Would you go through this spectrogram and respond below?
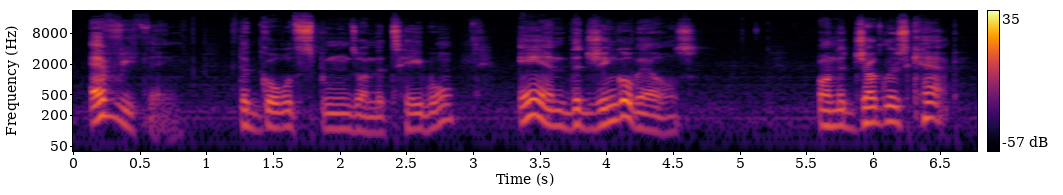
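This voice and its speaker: A man narrating a children's story aloud expressively, with measured delivery, dramatic emphasis and hushed asides. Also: medium pitch. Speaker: teacher reading a children's novel aloud.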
